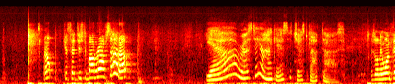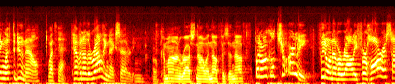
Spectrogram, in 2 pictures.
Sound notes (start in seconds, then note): none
